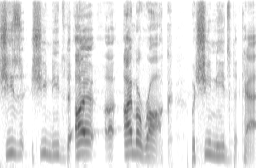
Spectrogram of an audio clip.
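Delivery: bro-y, tough-guy voice. Reading an ex's message aloud as a bro-y protector: bro-y protector voice. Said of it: "that's a good voice".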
